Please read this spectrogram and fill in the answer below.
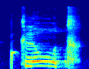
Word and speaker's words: cloth: हुआ this no this is wrong this is pronounced as क्लोथ थ थ this is pronounced as क्लोथ्स द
